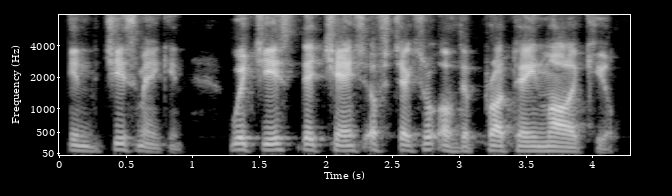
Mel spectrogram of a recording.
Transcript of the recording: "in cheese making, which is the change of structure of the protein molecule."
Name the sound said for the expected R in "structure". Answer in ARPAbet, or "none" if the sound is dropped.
none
